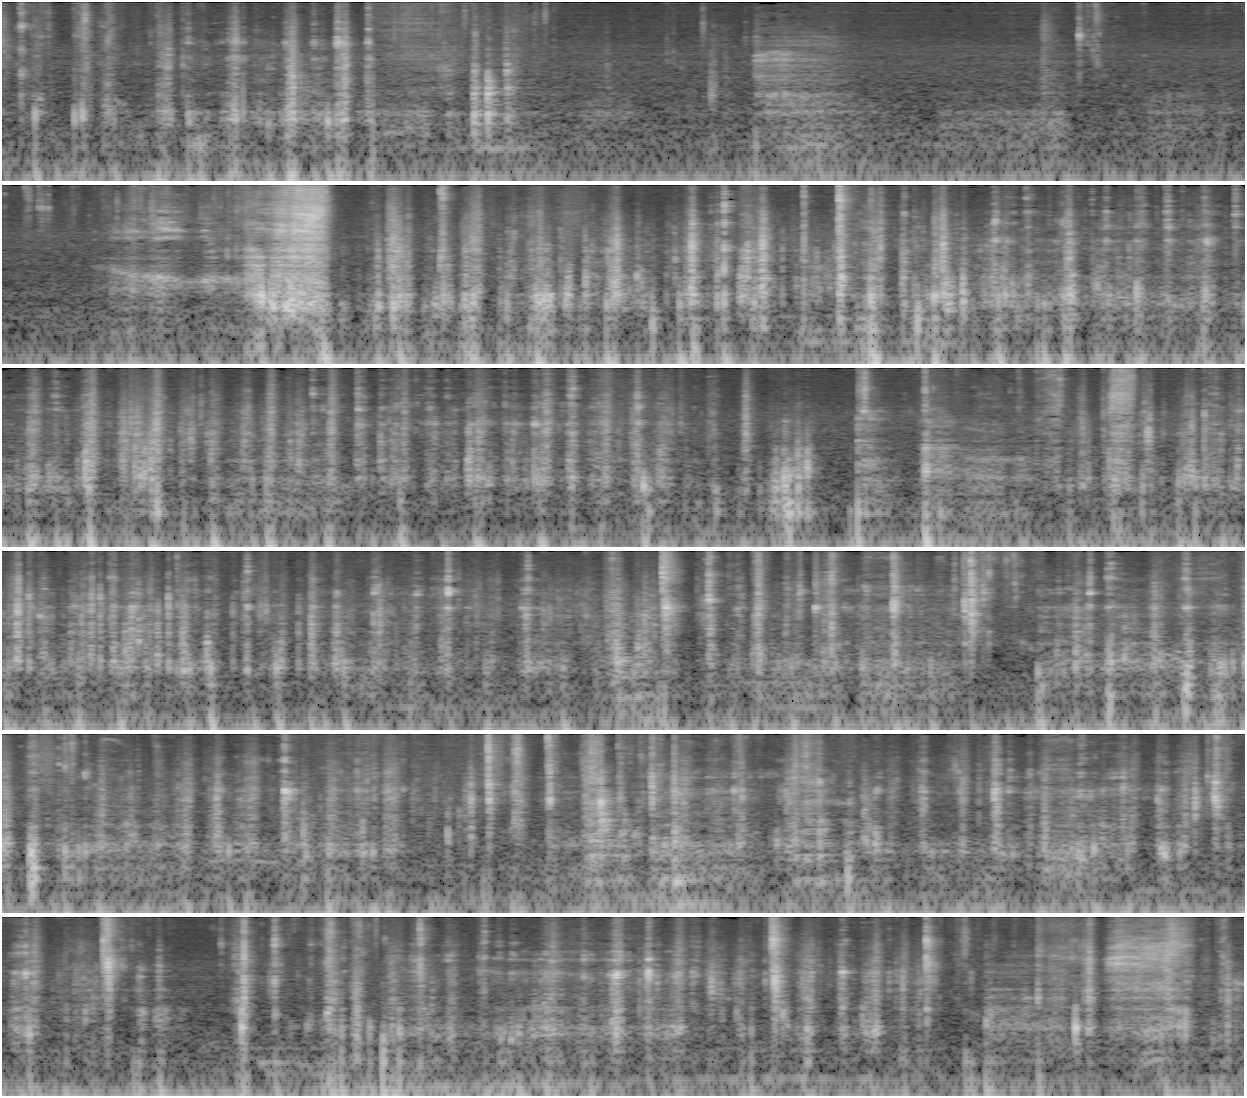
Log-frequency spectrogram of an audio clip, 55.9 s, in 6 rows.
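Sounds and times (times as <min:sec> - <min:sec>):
drawn-in breath sound: 0:54.0 - 0:55.6.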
